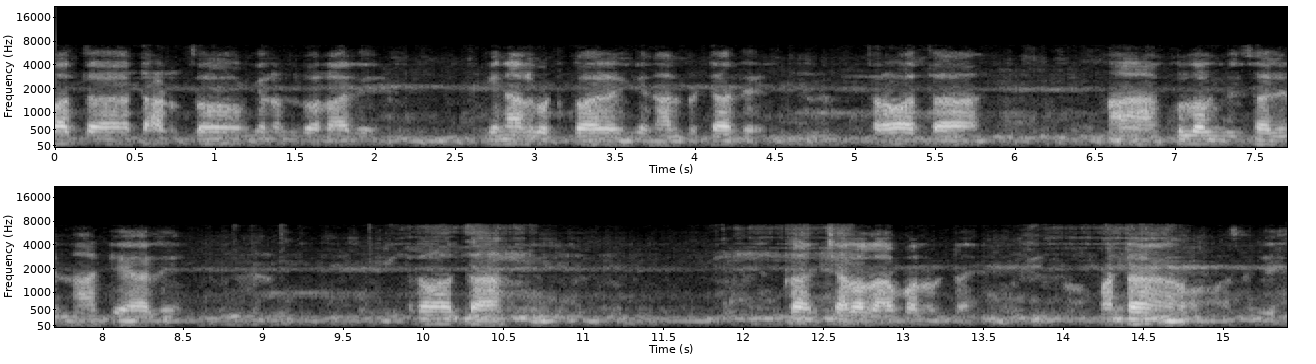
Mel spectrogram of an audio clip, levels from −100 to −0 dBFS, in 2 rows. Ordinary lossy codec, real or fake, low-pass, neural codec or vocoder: none; fake; 7.2 kHz; codec, 16 kHz, 8 kbps, FreqCodec, smaller model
